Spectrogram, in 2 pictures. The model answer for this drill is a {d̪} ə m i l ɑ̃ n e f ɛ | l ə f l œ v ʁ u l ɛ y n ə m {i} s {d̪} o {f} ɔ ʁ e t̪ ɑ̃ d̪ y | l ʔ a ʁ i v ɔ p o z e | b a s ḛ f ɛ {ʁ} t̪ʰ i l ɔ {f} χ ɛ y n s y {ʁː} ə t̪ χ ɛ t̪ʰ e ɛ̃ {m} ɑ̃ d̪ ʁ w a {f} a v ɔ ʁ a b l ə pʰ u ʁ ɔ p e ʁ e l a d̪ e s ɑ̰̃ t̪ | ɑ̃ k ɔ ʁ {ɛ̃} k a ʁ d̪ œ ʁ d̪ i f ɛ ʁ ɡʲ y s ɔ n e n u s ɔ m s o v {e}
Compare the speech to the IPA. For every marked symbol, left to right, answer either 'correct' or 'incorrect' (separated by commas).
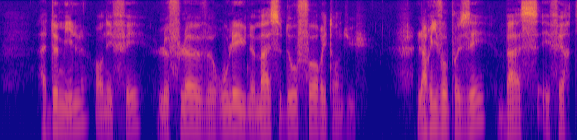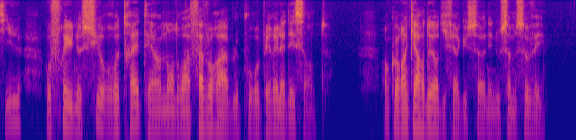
correct, incorrect, correct, correct, correct, correct, correct, incorrect, correct, correct, correct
